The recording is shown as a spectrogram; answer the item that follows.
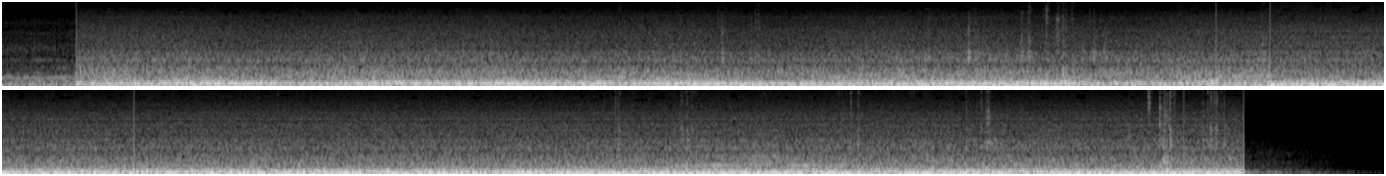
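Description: Car driving at speed: steady road and engine noise with a strong low hum, starting about half a second in, with a few faint clicks, and cutting off suddenly near the end.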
